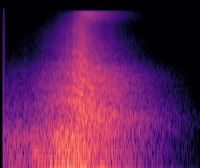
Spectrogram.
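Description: Whoosh sound effect for an animated logo intro: a single rush with a deep rumble under it, swelling to a peak just under a second in, then fading away.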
